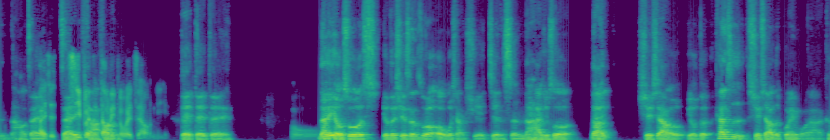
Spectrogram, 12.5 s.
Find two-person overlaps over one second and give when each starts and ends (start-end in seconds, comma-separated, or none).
0.6-1.8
